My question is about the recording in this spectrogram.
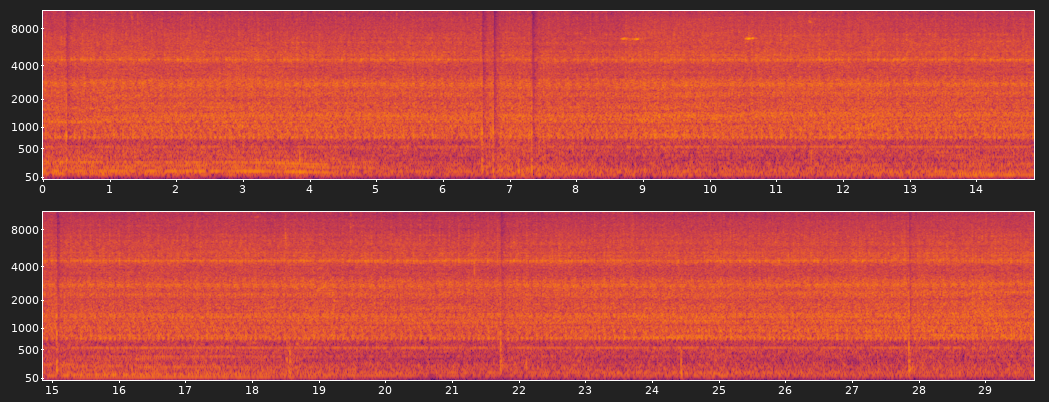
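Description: Steady hum of an idling vehicle engine, with a few faint, sharp pops of distant aerial firework shells bursting.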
